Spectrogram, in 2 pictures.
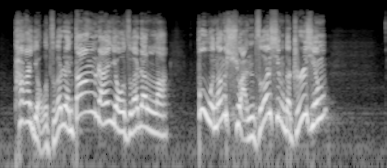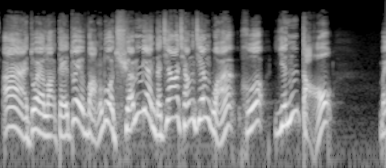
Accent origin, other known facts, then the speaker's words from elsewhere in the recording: Henan, China; 我老家河南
